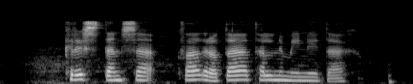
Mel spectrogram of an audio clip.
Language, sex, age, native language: Icelandic, female, 30-39, Icelandic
